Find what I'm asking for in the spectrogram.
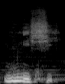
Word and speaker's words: mixi: Ahora el siguiente animal doméstico que estaremos comentando, la traducción al ñañú del mezquital es mishi, mishi. Y se escribe M I X I.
